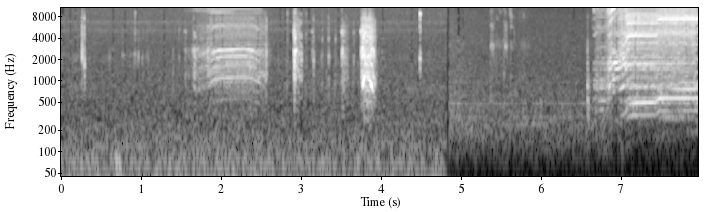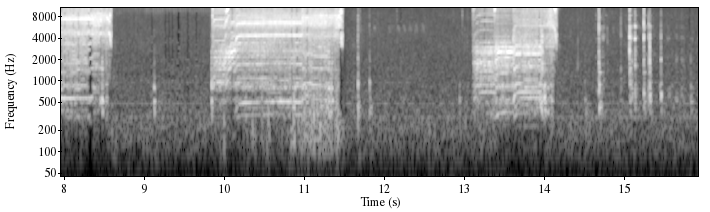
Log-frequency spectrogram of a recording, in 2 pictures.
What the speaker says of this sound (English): I'm gonna have to pre-drill this because it's on the round edge.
